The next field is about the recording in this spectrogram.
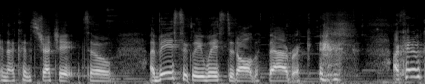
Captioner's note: laughs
